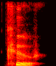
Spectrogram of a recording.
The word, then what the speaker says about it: coup: Coup. – A coup. Yeah, you're right. Yeah, it's spelled COUPS, but the P is silent.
